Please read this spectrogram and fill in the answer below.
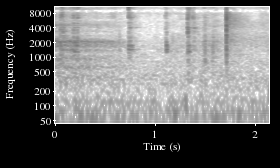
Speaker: you can hear the clicking that's the spark trying to get out so we're going to give it a path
